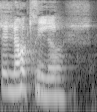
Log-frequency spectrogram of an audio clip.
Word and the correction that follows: Binoche: We're going to have some fun with my pronunciations of names today. Everyone's really aware that I am not good at this. – Binoche.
